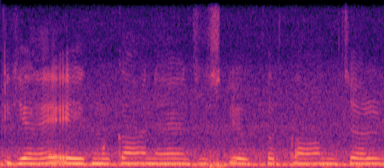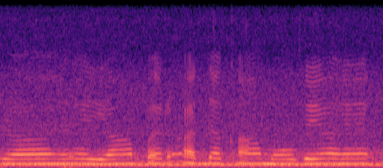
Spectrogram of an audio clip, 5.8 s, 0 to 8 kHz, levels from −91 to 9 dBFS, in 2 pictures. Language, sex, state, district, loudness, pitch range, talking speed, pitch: Hindi, female, Rajasthan, Bikaner, -17 LUFS, 225-240 Hz, 175 wpm, 235 Hz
